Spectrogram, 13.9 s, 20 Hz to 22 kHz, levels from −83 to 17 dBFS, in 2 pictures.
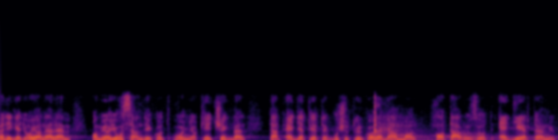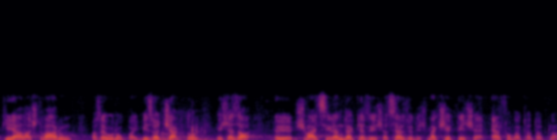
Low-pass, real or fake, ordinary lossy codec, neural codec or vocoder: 7.2 kHz; real; Opus, 32 kbps; none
